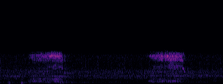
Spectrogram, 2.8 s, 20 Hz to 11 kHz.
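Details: Barn owl at the nest before dawn, 5:01 AM on 6 April 2017, as an adult brings a vole that an owlet eats; two short hoarse hissing bursts, each about a third of a second, separated by a pause of over a second.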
